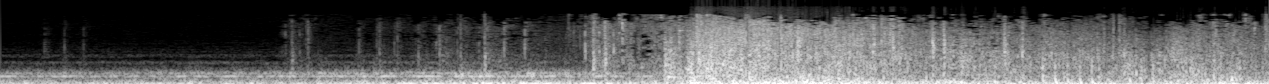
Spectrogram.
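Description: War-film battle soundtrack: a muffled low rumble with a steady ringing tone, then scattered sharp cracks of gunfire from about a second and a half in. A little after three seconds the full battle cuts in loud, with deep explosion booms and dense gunfire.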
